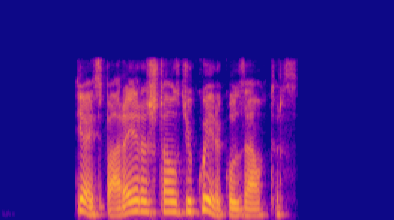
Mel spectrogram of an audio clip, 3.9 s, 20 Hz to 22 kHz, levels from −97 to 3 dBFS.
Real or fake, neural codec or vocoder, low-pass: fake; codec, 16 kHz, 16 kbps, FunCodec, trained on LibriTTS, 50 frames a second; 7.2 kHz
